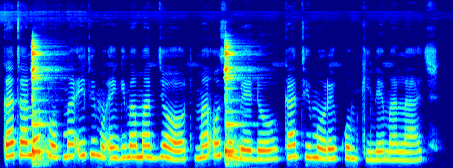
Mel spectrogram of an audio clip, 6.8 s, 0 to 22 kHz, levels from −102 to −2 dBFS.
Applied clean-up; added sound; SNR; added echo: classical method log-MMSE.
